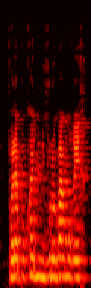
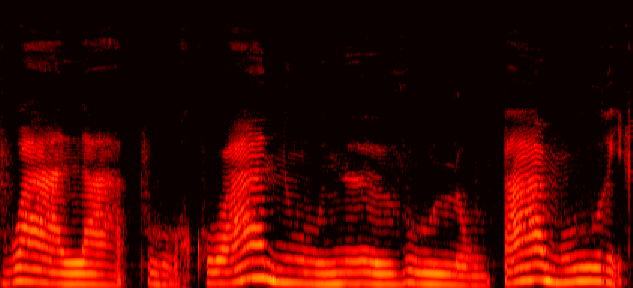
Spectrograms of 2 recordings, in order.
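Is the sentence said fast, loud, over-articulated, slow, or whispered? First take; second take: fast; slow. First: The sentence is spoken very quickly. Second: The sentence is spoken very slowly. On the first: "Je vais les dire très très vite" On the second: "On va les dire très lentement"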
